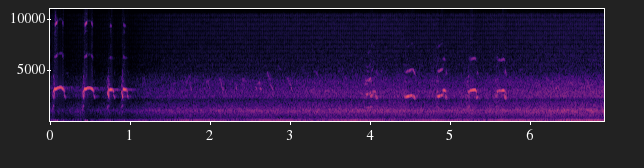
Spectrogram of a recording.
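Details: Bald eagle calling at the West End nest on a live cam, 26 September 2023 at 07:01: four loud, high piping notes, then a softer, more distant run of similar notes over a low hum.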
